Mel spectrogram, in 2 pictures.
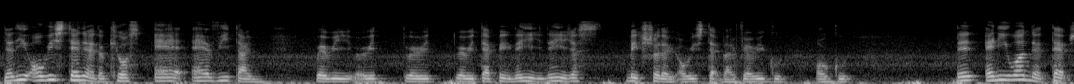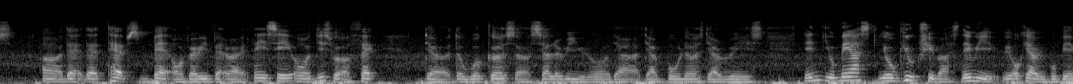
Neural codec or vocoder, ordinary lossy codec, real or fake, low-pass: none; none; real; none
